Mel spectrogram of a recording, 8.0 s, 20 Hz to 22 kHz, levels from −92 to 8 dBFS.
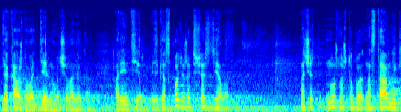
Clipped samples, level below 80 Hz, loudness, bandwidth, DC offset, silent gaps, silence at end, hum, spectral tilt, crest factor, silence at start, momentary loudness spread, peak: under 0.1%; -56 dBFS; -34 LUFS; 16 kHz; under 0.1%; none; 0 s; none; -7 dB/octave; 20 dB; 0 s; 19 LU; -14 dBFS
